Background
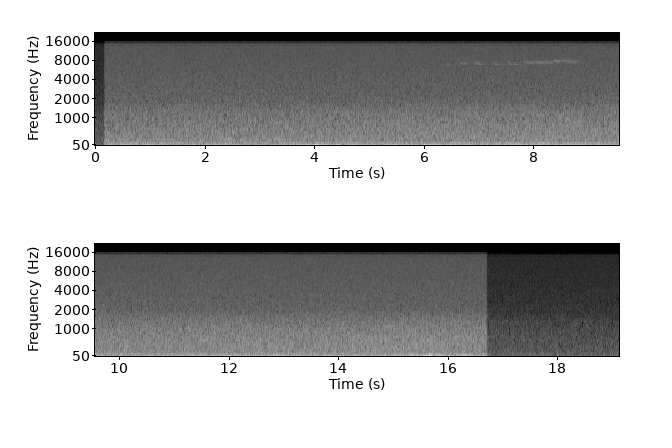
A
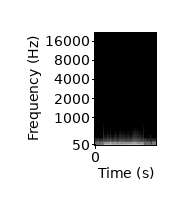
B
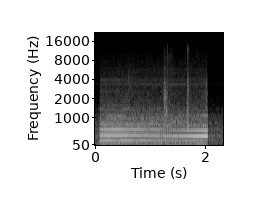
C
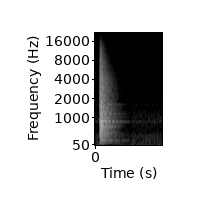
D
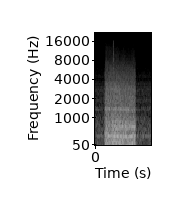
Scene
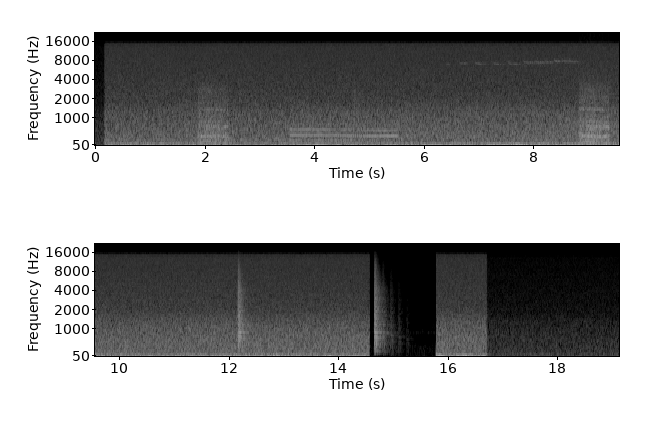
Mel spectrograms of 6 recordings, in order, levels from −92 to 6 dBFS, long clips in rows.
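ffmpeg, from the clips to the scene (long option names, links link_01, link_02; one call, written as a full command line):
ffmpeg -i bed.wav -i cue0.wav -i cue1.wav -i cue2.wav -i cue3.wav -filter_complex "[4:a]asplit=2[link_01][link_02];[3:a]asplit=2[link_03][link_04];[0:a]volume=-14.5dB[link_05];[2:a]acompressor=threshold=-40dB:ratio=6:attack=3.2:release=140:knee=1:detection=peak[link_06];[link_02]aeval=exprs='val(0)*gte(abs(val(0)),0.00631)':channel_layout=same[link_07];[link_04]asplit=5[link_08][link_09][link_10][link_11][link_12];[link_09]adelay=145,afreqshift=-60,volume=-21dB[link_13];[link_10]adelay=290,afreqshift=-120,volume=-27.2dB[link_14];[link_11]adelay=435,afreqshift=-180,volume=-33.4dB[link_15];[link_12]adelay=580,afreqshift=-240,volume=-39.6dB[link_16];[link_08][link_13][link_14][link_15][link_16]amix=inputs=5:normalize=0[link_17];[link_05]asplit=2[link_18][link_19];[link_18]atrim=end=14.574[link_20];[link_17]atrim=end=1.22,asetpts=PTS-STARTPTS,volume=-10.5dB[link_21];[link_19]atrim=start=15.786[link_22];[link_01]atrim=end=1.02,asetpts=PTS-STARTPTS,volume=-11.5dB,afade=type=in:duration=0.004:curve=hsin,afade=type=out:start_time=1.016:duration=0.004:curve=hsin,adelay=1690[link_23];[link_06]atrim=end=2.33,asetpts=PTS-STARTPTS,volume=-2.5dB,afade=type=in:duration=0.004:curve=hsin,afade=type=out:start_time=2.326:duration=0.004:curve=hsin,adelay=3470[link_24];[1:a]atrim=end=1.13,asetpts=PTS-STARTPTS,volume=-16.5dB,afade=type=in:duration=0.004:curve=hsin,afade=type=out:start_time=1.126:duration=0.004:curve=hsin,adelay=6990[link_25];[link_07]atrim=end=1.02,asetpts=PTS-STARTPTS,volume=-8.5dB,afade=type=in:duration=0.004:curve=hsin,afade=type=out:start_time=1.016:duration=0.004:curve=hsin,adelay=8650[link_26];[link_03]atrim=end=1.22,asetpts=PTS-STARTPTS,volume=-8.5dB,afade=type=in:duration=0.004:curve=hsin,afade=type=out:start_time=1.216:duration=0.004:curve=hsin,adelay=12080[link_27];[link_20][link_21]acrossfade=duration=0.004:curve1=hsin:curve2=hsin[link_28];[link_28][link_22]acrossfade=duration=0.004:curve1=hsin:curve2=hsin[link_29];[link_29][link_23][link_24][link_25][link_26][link_27]amix=inputs=6:normalize=0" out.wav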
